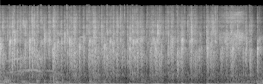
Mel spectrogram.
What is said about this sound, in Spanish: Así que un aplauso para esta gente curranta que lo hacen muy bien.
